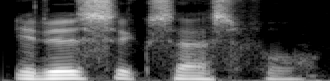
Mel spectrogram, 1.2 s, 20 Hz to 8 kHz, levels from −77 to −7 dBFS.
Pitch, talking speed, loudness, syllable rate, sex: 115 Hz, 145 wpm, -16 LUFS, 4.5 syllables/s, male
